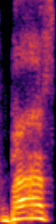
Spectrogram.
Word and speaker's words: Basyl: Not BASYL, the thing. Like, oh, wait. Bass, the fish.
